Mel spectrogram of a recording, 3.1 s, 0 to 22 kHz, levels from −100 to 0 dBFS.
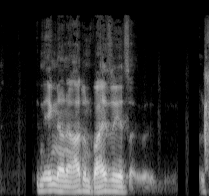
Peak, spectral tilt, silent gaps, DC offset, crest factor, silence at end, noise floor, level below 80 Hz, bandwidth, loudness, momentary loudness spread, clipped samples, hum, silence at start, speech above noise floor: -6 dBFS; -6.5 dB/octave; none; under 0.1%; 16 dB; 0 s; -74 dBFS; -68 dBFS; 15 kHz; -21 LUFS; 17 LU; under 0.1%; none; 0.55 s; 54 dB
